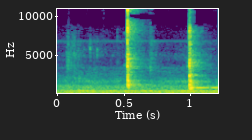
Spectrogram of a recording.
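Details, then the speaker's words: KWS-1 refurbished transmitter, microphone press-to-talk on AM: two crisp clicks about half a second apart over quiet hum, transmit relay pulling in and releasing cleanly; normal relay operation. "can hear the uh the relay clicking in and off there as they operate the press the toque and actually the the Vox Works quite well as well"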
